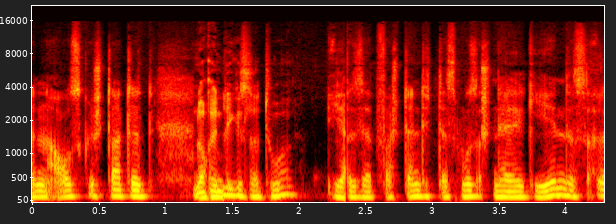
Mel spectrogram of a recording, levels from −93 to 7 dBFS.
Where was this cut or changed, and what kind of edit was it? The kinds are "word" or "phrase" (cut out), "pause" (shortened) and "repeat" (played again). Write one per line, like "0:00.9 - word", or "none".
0:01.4 - word
0:02.3 - word
0:03.4 - word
